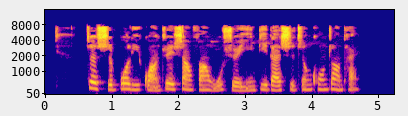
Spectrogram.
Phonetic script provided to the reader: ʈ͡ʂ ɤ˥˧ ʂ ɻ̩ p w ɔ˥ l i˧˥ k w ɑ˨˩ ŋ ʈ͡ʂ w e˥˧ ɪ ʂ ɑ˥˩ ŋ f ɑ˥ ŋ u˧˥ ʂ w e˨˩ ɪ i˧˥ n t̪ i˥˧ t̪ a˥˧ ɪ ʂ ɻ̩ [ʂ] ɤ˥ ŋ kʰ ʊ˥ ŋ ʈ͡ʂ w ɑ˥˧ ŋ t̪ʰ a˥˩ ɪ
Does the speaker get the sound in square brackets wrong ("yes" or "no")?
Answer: yes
